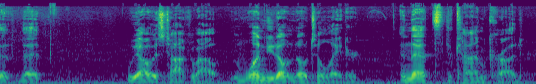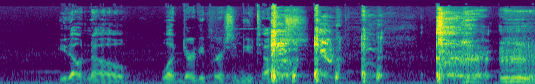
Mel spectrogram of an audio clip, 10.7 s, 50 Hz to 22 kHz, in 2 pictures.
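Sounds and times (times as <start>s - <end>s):
speech: 0.1s - 0.6s, 1.3s - 5.4s, 6.0s - 9.2s
person coughing: 8.0s - 10.7s.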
